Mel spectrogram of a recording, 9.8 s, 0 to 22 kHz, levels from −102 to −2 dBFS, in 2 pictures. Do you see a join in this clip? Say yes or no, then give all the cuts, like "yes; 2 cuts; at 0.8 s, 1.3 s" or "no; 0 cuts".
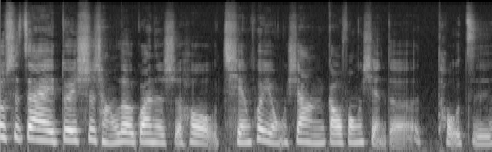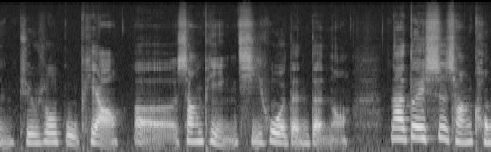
yes; 1 cut; at 6.1 s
